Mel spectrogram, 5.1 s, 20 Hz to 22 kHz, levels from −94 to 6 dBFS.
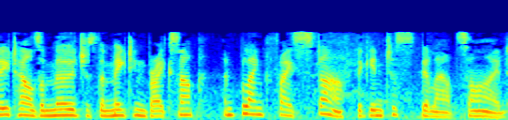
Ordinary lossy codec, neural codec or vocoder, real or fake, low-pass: MP3, 32 kbps; none; real; 7.2 kHz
